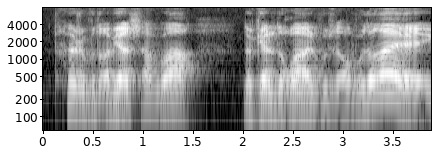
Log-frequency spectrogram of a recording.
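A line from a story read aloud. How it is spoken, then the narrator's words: Grumbled. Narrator (French): grommela-t-il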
